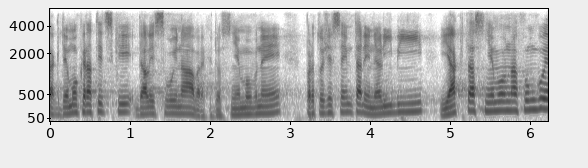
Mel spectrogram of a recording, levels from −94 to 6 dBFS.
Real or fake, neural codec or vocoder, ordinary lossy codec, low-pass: real; none; Opus, 32 kbps; 5.4 kHz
